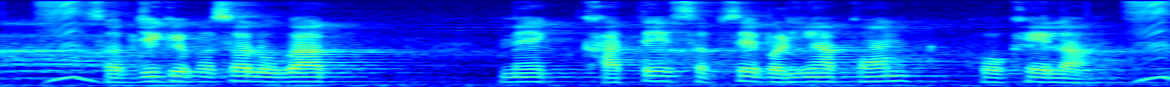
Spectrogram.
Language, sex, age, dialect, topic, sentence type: Bhojpuri, male, 36-40, Western, agriculture, question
